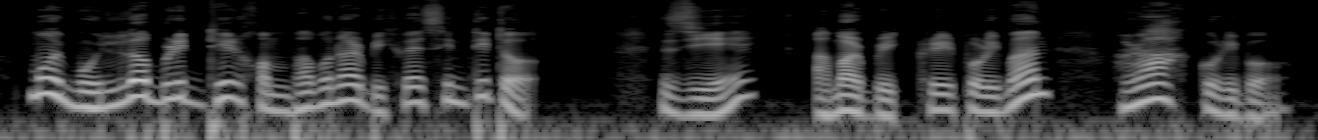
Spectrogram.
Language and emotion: Assamese, fearful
